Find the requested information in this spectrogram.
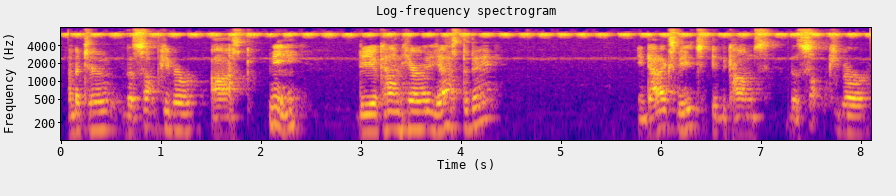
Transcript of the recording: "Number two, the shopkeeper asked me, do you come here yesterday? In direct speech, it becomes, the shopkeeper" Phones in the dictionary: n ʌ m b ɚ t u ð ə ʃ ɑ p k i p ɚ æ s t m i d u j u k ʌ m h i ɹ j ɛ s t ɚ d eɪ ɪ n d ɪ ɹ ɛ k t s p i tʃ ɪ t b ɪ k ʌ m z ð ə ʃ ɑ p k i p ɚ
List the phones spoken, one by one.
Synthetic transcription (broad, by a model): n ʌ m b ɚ t u ð ə s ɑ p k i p ɚ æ s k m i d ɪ j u k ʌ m h i ɹ j ɛ s t ɚ d eɪ ɪ n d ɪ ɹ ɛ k s p i tʃ ɪ t b ɪ k ʌ m z ð ə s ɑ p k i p ɚ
